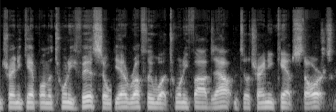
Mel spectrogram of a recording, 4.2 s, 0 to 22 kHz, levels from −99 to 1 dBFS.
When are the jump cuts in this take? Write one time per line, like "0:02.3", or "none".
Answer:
0:01.4
0:02.6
